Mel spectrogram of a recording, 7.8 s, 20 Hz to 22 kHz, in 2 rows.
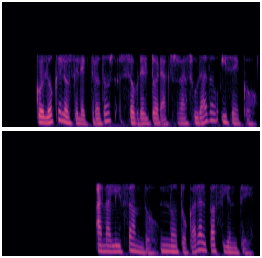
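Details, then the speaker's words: Defi5s Extra AED with ECG display giving voice prompts: "attach pads to patient's bare chest, do not touch patient, analyzing heart rhythm, please wait", then the prompts repeated in other languages. "attach pads to patients bare chest do not touch patient analyzing heart rhythm please"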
